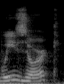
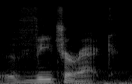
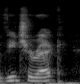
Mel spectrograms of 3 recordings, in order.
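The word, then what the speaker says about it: Wieczorek: prelims I would imagine we got Poland's Adam we Zork in a heavyweight bout well face a correction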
